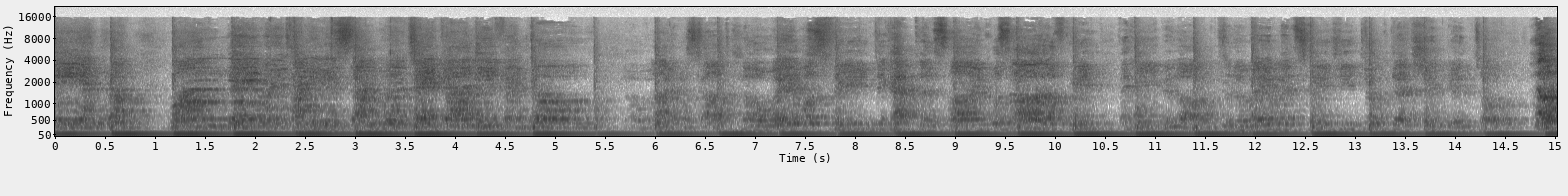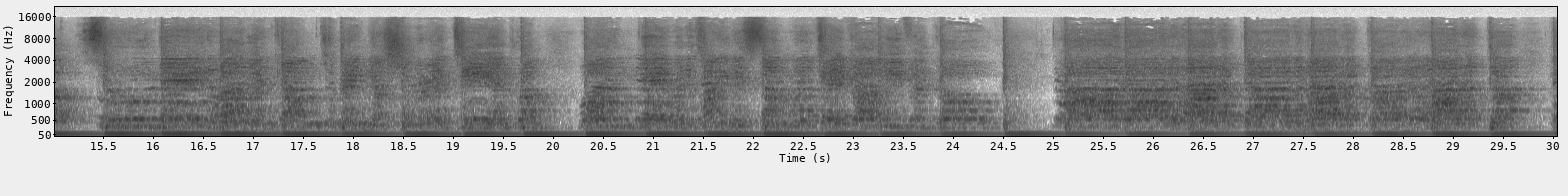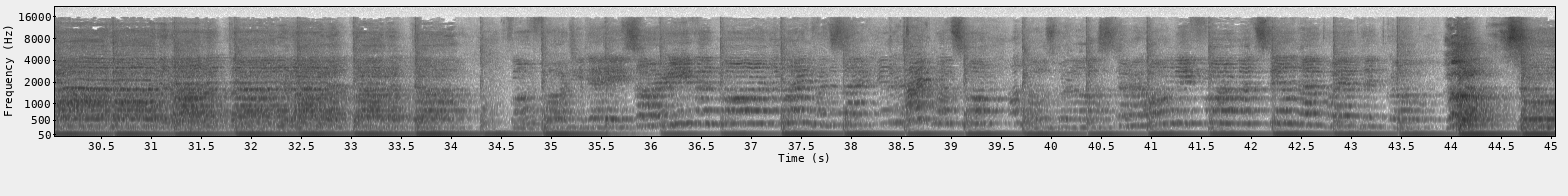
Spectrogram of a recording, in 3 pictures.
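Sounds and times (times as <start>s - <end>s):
low pulsing beat: 0.0s - 43.2s
choir singing in parts: 0.0s - 45.0s.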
